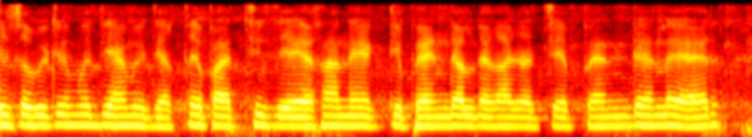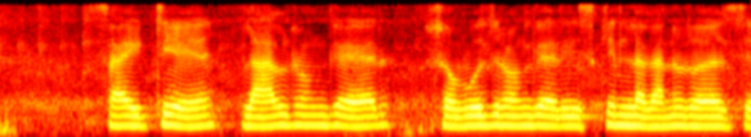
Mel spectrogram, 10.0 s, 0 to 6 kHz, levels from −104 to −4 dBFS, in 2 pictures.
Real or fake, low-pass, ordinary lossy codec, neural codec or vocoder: fake; 5.4 kHz; none; codec, 24 kHz, 6 kbps, HILCodec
